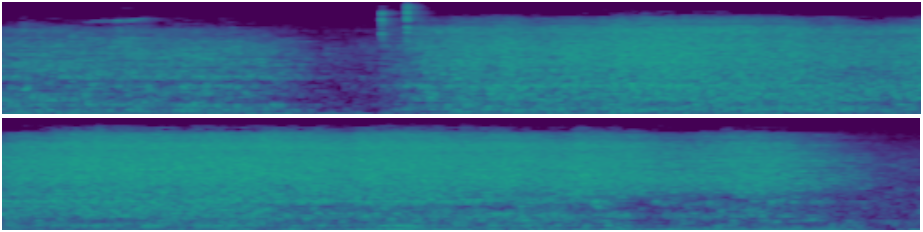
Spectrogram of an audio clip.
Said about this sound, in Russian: Это горизонтальный дождь идет, что ли? Нихуя еще и ураган.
